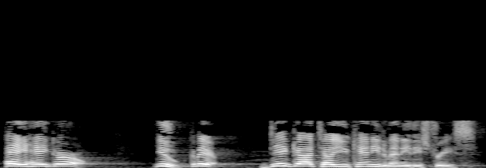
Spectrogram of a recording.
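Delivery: loud, high, coaxing come-on; a mocking tempter luring the woman; sleazy serpent. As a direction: call her over like a slick con man. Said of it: "How dumb".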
